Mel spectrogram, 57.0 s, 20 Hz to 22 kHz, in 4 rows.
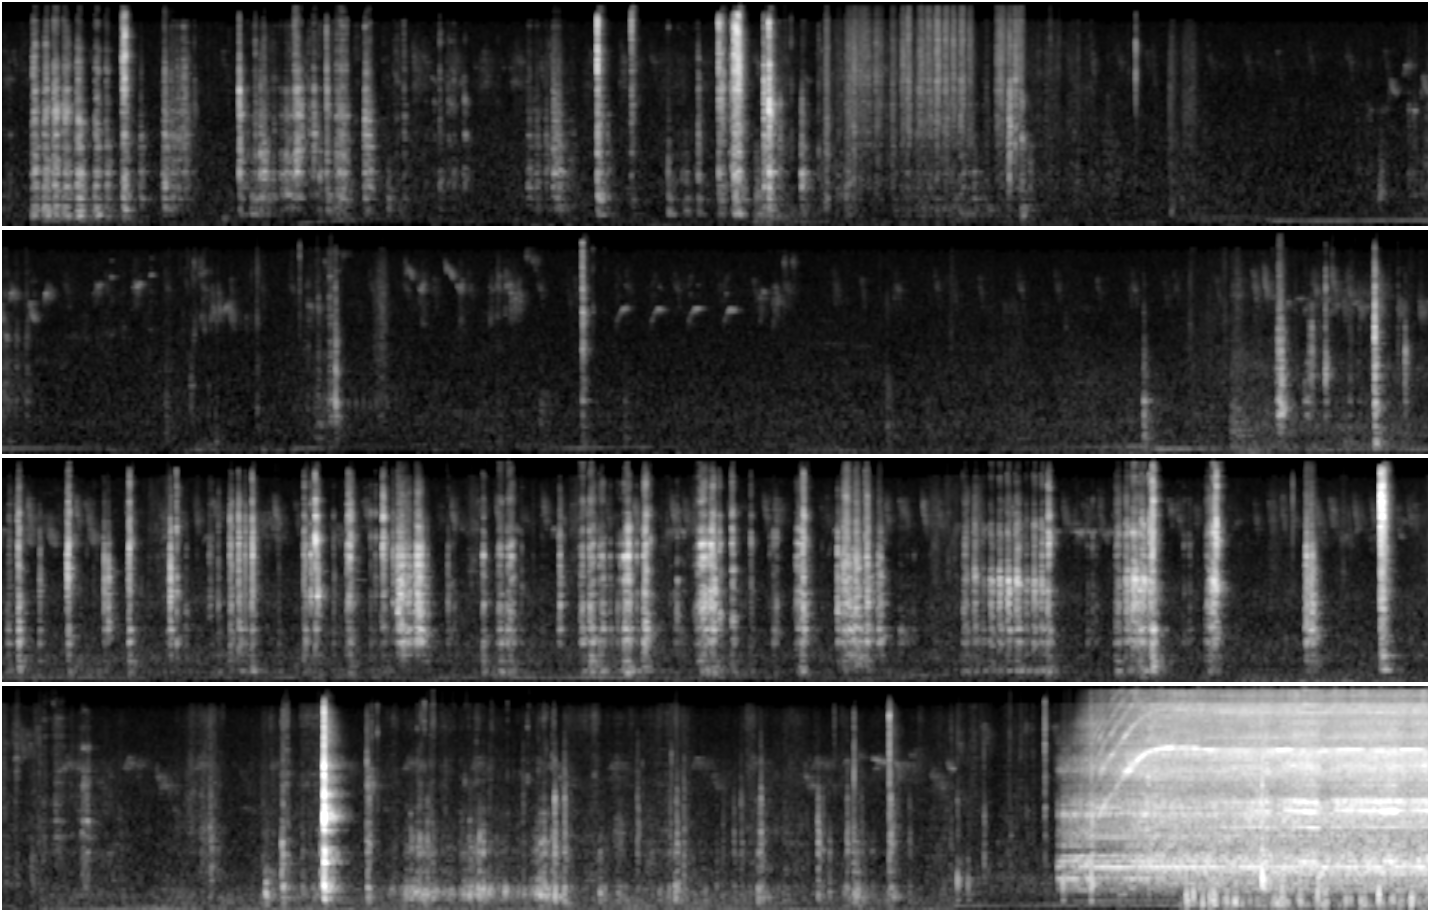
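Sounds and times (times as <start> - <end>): scraping and tapping of metal tools: 0.3 - 6.4, 26.9 - 37.5
power tool motor running: 53.3 - 57.0.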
